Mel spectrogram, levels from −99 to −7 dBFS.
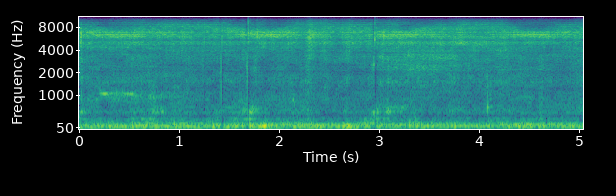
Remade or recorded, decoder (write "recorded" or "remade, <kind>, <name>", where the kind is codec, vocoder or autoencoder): remade, codec, SNAC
